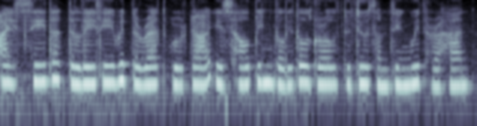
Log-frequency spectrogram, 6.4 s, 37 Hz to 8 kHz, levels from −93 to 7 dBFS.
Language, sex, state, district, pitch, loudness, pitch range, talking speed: English, female, Nagaland, Kohima, 230 Hz, -14 LUFS, 225-240 Hz, 180 wpm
